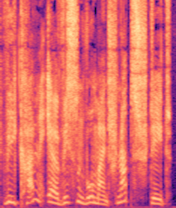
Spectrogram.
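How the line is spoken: Far too loud. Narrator (German): war er viel zu laut geworden

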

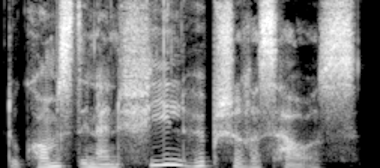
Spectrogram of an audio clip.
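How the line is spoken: Said softly. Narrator (German): sagte Edith leise

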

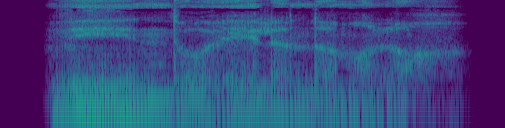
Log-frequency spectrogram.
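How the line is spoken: Shivering murmur. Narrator (German): murmelte er fröstelnd

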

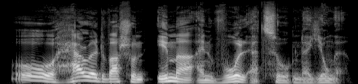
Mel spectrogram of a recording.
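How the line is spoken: Plain. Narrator (German): sagte Mrs

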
